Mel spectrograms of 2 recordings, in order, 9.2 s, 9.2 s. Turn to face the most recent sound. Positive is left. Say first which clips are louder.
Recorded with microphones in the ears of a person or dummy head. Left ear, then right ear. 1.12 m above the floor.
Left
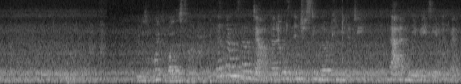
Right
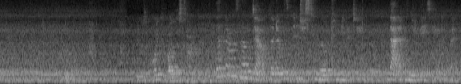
# left 4 dB
turn(degrees=-80)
